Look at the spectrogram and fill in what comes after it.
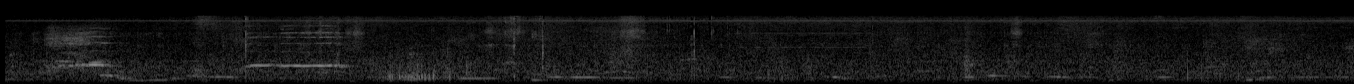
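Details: British Shorthair cat hunting flies indoors, giving strange short meows on seeing them: a few thin, high, harmonic mews near the start and a longer one after two seconds, with faint clicks and background hiss.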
